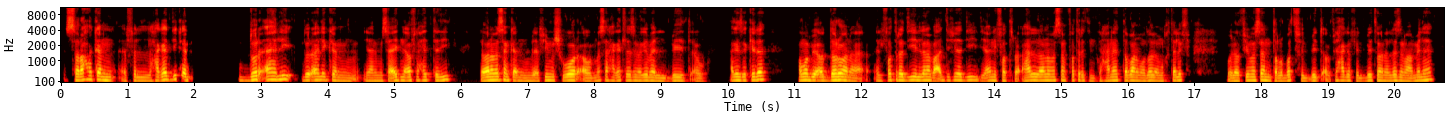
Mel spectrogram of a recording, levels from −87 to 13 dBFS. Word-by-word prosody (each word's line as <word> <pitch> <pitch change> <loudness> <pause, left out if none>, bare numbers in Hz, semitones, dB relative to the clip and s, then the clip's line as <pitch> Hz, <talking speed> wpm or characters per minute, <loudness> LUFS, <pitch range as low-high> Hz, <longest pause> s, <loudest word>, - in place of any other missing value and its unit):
الصراحة 150 +4 +3
كان، 150 -5 +2 0.2
في 140 - -6
الحاجات 130 +4 +1
دي 165 +3 -1
كان 160 -5 +1 0.8
دور 145 +5 +3
أهلي 175 +2 +2
دور 145 +1 +1
أهلي 155 0 +2
كان 130 -6 -5
يعني 125 -1 -5
مساعدني 130 +3 +1
أوي 135 - +3
في 135 - -10
الحتّة 145 0 -4
دي، 165 +4 -2 0.4
لو 130 - +7
أنا 145 +2 +8
مثلًا 155 0 +3
كان 125 -4 -2
بيبقى 120 - -3
في 125 +5 -3
مشوار 140 0 +2
أو 115 0 -1
مثلًا 135 +3 -5
حاجات 135 +1 -6
لازم 135 -1 -2
اجيبها 130 0 0
للبيت 125 +2 -4
أو 110 -1 -9 0.3
حاجة 140 +2 +1
زي 140 -1 0
كده، 170 +4 +3 0.5
هُم 150 +2 +5
بيقدّروا 145 +1 +5
أنا 125 -4 -2
الفترة 145 +5 0
دي 145 +2 0
اللي 145 -1 +2
أنا 145 - +3
باعدّي 140 -1 +1
فيها 150 +1 0
دي، 145 +1 -2
دي 125 -4 -4
أنهي 135 0 -1
فترة، 125 -1 -4
هل 140 +3 +2
أنا 140 +1 +3
مثلًا 140 0 -2
فترة 140 0 -5
امتحانات 125 +5 -4
طبعًا 135 0 +2
الموضوع 125 +1 -1
بيبقى 130 -2 -2
مختلف، 135 +4 -3 0.5
ولو 120 0 +1
في 120 +4 -4
مثلًا 140 0 +1
طلبات 125 +2 -1
في - - -12
البيت 125 +3 -4
أو - - -4
في - - -9
حاجة 135 0 -2
في 135 - -14
البيت 135 +4 -4
وأنا 130 -2 +1
لازم 130 0 -2
اعملها، 135 +8 -1
135 Hz, 200 wpm, -24 LUFS, 125-145 Hz, 0.8 s, أنا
